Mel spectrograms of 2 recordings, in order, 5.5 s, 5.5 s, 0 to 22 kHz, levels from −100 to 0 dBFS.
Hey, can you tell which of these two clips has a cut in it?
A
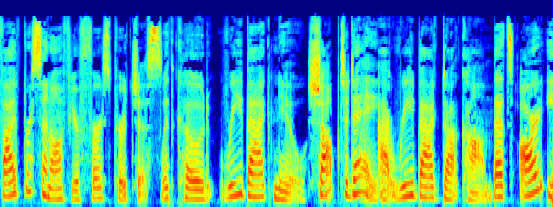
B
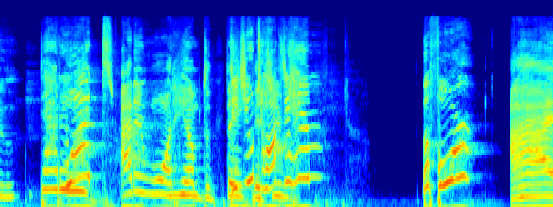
B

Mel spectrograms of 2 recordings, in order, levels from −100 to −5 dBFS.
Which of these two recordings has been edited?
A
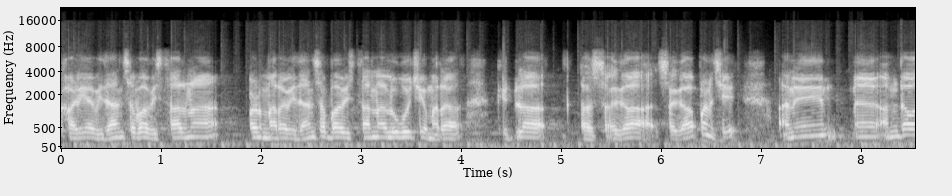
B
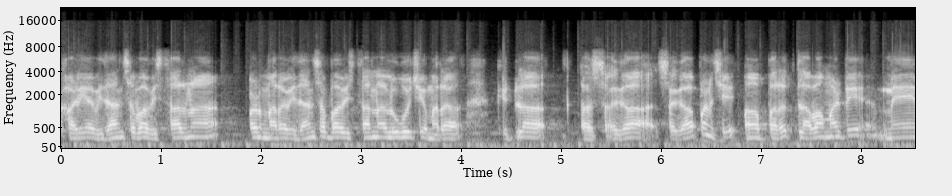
B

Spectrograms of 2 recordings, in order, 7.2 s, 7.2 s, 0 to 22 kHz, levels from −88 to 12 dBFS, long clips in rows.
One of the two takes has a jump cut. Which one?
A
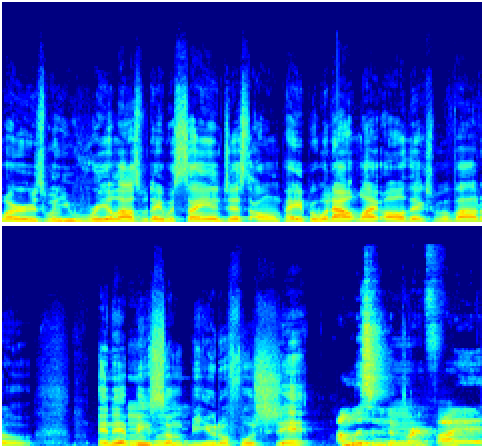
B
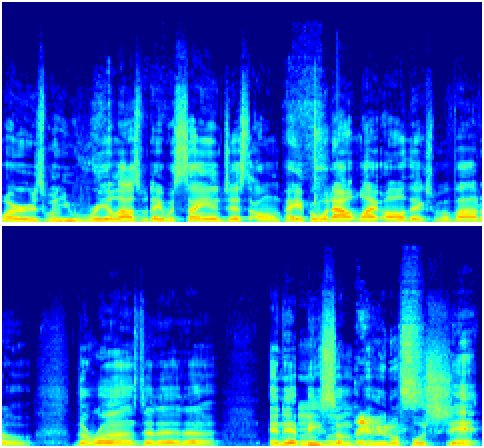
A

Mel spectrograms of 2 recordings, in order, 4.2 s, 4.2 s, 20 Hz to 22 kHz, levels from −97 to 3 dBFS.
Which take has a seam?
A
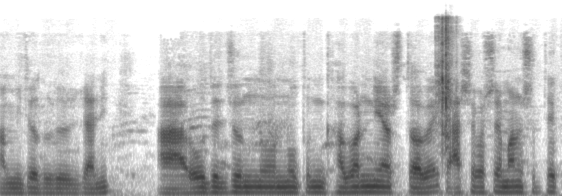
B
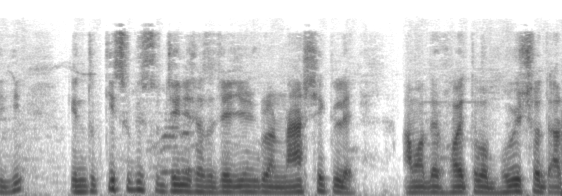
A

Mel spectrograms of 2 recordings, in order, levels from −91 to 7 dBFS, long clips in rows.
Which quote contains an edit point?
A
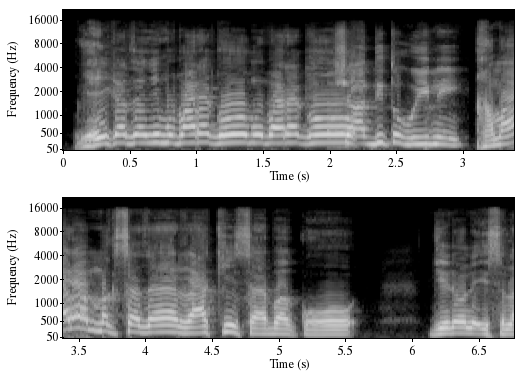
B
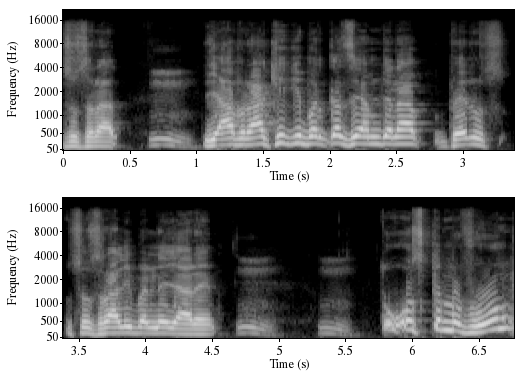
A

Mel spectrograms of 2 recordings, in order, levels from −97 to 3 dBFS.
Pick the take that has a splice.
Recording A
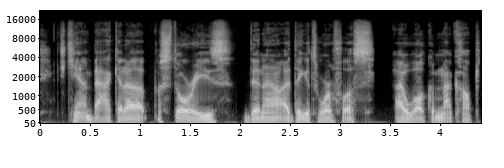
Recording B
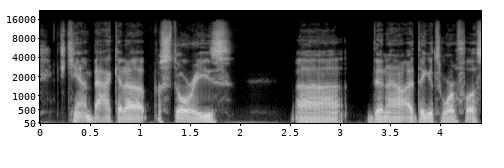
A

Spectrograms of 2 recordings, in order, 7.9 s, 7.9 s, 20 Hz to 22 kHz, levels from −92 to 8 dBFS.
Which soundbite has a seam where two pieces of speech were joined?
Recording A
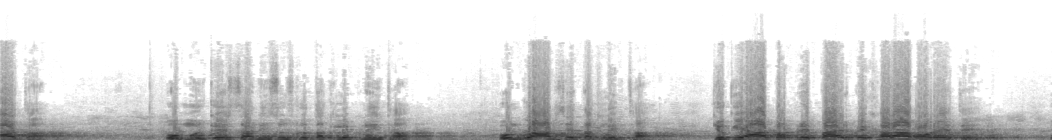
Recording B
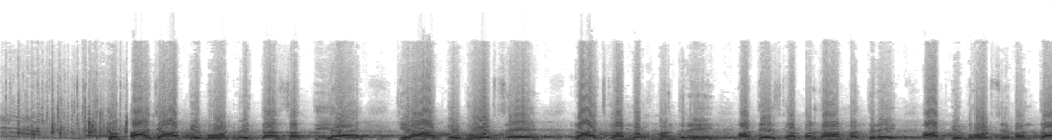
B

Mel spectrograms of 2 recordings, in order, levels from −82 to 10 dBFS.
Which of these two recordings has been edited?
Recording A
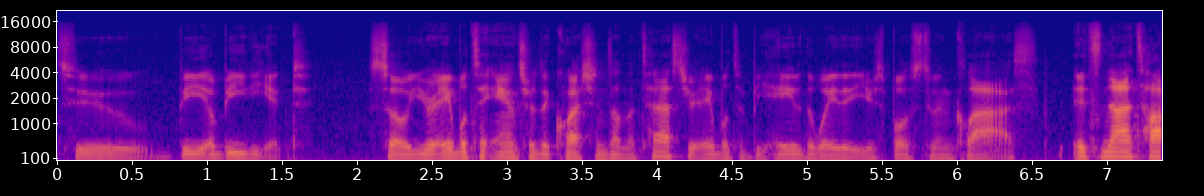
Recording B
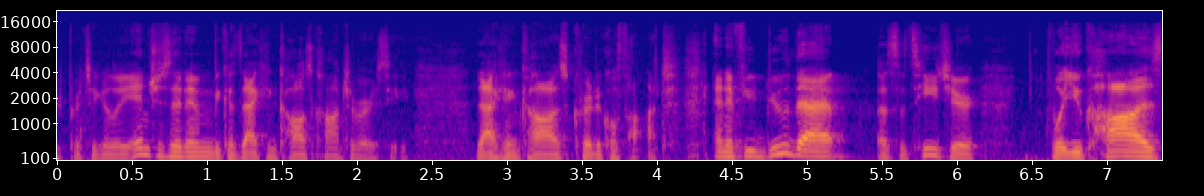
B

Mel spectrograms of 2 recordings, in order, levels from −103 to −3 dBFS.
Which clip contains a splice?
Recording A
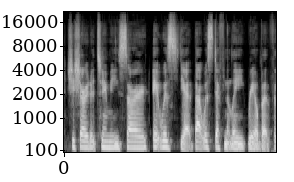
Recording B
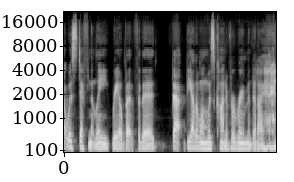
A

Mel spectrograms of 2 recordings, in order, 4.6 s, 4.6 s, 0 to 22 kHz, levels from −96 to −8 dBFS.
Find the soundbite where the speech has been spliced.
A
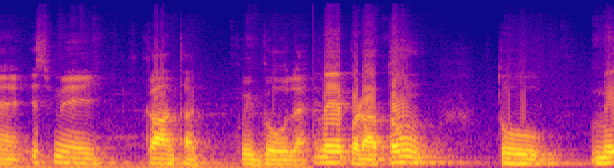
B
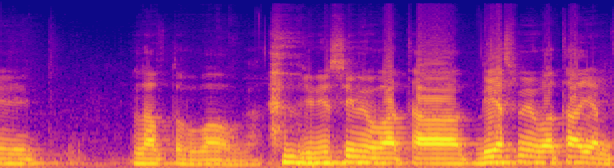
A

